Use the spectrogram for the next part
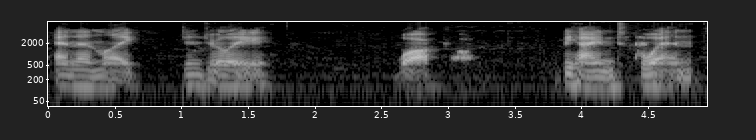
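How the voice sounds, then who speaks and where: A woman's voice: extremely low pitch, level tone, slow, vocal fry, a bit bright, muffled recording, slight background noise. A woman narrating as game master, chatty and giggly with lots of filler words.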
